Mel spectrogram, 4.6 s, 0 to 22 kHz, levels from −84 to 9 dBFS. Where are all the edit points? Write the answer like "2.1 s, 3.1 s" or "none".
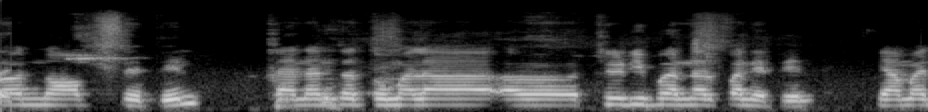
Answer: none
